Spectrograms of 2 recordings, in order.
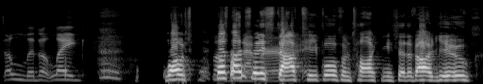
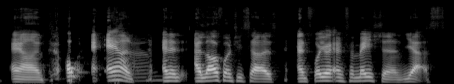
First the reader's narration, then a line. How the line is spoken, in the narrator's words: Gavin stutters in bed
